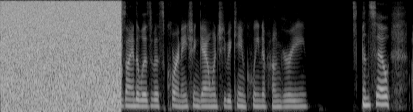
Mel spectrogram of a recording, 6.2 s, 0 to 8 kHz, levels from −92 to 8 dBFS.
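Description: A speech clip that opens with file tags played as audio: from 0.00 to 1.81 s, the bytes of an embedded cover picture are decoded as samples, and because that image data is compressed it comes out as very loud white noise with abrupt edges. On a waveform this is a solid block of very high level; a spectrogram shows uniform broadband fill across all frequencies, starting and stopping sharply.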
